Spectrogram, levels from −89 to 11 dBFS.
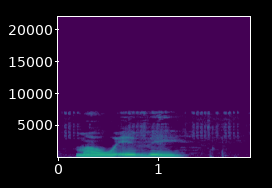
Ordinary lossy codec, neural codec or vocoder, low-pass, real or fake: MP3, 48 kbps; none; 7.2 kHz; real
